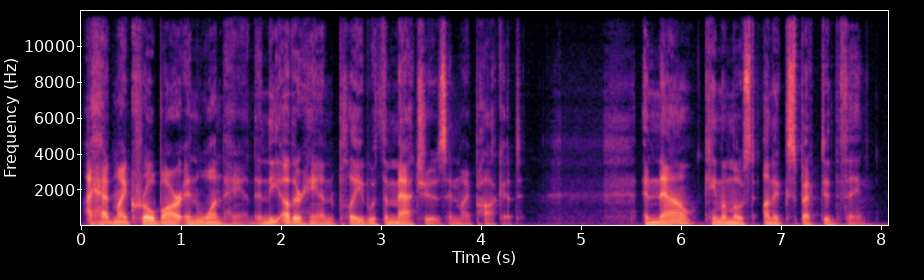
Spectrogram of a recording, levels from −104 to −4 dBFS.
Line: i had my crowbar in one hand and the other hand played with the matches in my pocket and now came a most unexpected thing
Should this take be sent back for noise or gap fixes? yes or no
no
